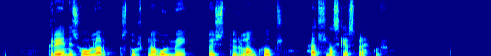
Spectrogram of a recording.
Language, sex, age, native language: Icelandic, male, 30-39, Icelandic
